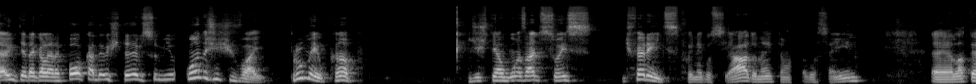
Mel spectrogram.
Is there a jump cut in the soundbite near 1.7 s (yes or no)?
yes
